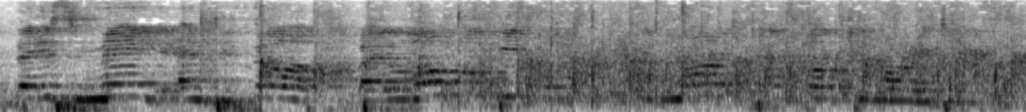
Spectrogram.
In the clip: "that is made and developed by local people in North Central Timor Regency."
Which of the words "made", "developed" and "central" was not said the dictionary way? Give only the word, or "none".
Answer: central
